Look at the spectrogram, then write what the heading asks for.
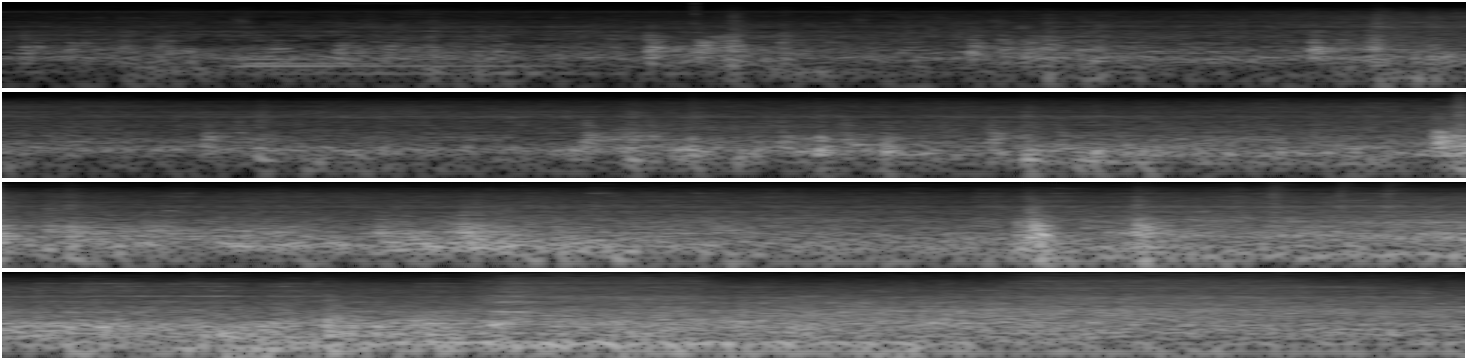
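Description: A Wakasa Railway single-car diesel railcar approaches and runs past. Its wheels click over the rail joints as the running noise grows steadily louder, loudest near the end as the car comes alongside.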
